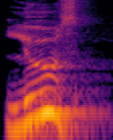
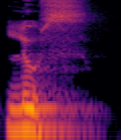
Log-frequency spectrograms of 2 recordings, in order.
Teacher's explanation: lose has a z sound at the end, and loose has a s sound at the end. Lose, loose.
